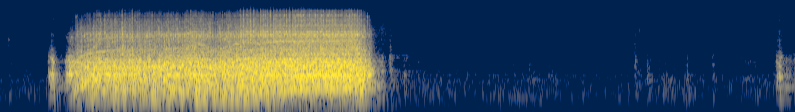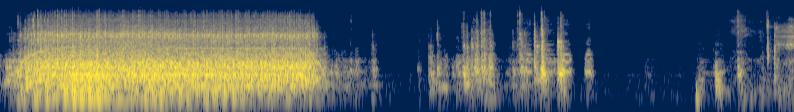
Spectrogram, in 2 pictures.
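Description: A sewing machine stitches along the edge of a folding wallet in two long, loud, steady whirring runs separated by silence, followed by a few short clipped bursts.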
